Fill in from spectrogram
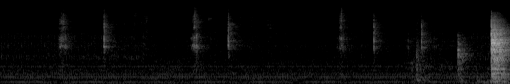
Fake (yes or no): no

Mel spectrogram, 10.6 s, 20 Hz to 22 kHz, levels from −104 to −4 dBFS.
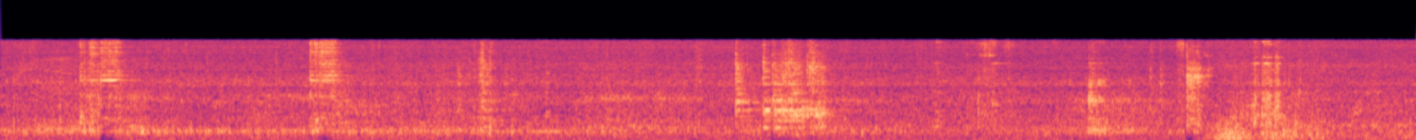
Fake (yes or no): no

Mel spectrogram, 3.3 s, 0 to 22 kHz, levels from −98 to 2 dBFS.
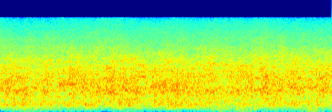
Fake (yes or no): yes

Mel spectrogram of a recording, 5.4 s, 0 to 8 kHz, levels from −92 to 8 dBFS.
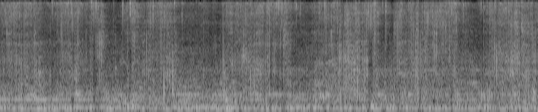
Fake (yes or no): yes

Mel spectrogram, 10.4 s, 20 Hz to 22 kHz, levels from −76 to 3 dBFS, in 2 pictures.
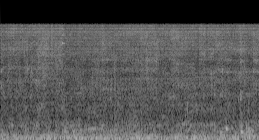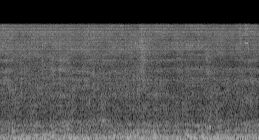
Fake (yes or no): yes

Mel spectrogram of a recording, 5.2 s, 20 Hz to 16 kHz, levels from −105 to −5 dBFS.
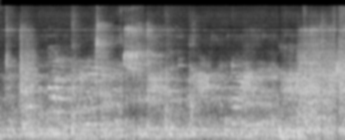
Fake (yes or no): yes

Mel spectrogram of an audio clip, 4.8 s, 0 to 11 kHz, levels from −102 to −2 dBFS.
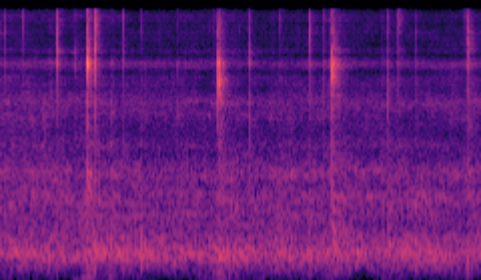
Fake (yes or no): yes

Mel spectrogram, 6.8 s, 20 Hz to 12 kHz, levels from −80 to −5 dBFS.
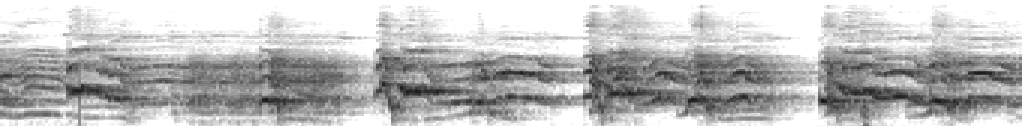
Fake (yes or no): no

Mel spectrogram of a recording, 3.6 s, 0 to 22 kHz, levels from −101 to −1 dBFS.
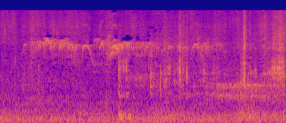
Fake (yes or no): no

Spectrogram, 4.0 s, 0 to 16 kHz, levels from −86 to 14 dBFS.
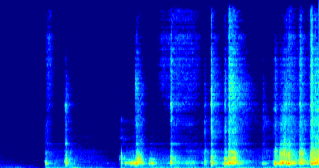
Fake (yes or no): yes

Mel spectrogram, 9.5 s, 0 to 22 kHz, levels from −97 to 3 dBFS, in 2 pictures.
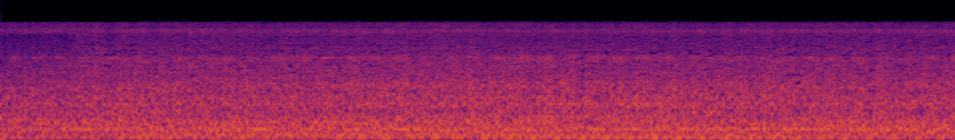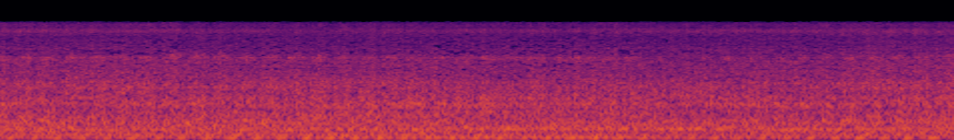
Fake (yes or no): no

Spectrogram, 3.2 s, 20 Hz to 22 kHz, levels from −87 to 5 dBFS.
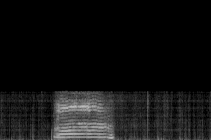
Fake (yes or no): yes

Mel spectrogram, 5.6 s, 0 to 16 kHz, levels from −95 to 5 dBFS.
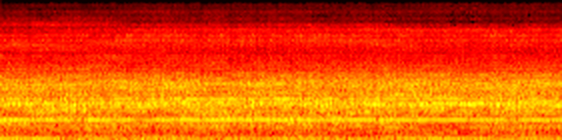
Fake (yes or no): yes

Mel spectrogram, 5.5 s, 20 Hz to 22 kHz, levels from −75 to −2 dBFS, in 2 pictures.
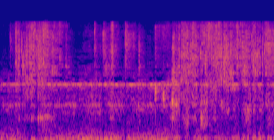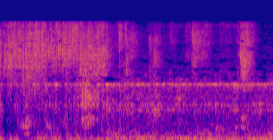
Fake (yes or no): no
